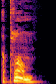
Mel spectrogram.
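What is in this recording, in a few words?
"aplomb", British English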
